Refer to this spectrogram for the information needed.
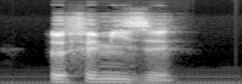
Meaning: to euphemize
- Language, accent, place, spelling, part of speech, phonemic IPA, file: French, France, Lyon, euphémiser, verb, /ø.fe.mi.ze/, LL-Q150 (fra)-euphémiser.wav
